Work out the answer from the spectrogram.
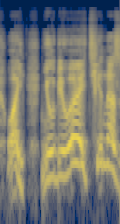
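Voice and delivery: high, squealed plea for mercy; panicked squealing. A narrator's reading. Two soldiers begging the armed captain, squealing in panic. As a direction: squeal in comic terror. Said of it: "в голос заверещали Зюзик и Рябушкин".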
